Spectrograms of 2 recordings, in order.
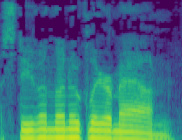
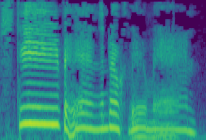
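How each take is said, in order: First: It is said in his normal voice. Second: It is said in a Smurf-like voice.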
